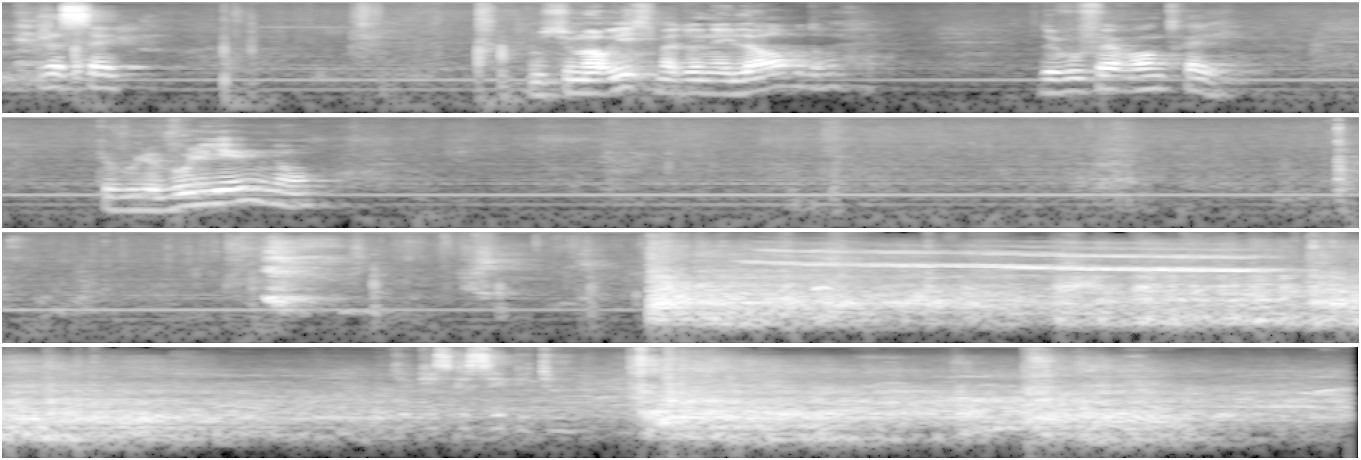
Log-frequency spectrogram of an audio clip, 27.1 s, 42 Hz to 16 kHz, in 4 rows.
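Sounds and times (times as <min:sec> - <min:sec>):
faint steady hum: 0:00.0 - 0:27.1
speech: 0:00.2 - 0:00.8, 0:02.7 - 0:04.4, 0:05.2 - 0:06.3, 0:07.3 - 0:08.5
fireworks bursting: 0:16.8 - 0:21.5
thin descending fireworks whistles: 0:17.2 - 0:20.1.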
